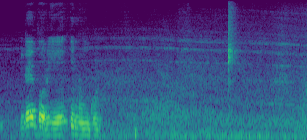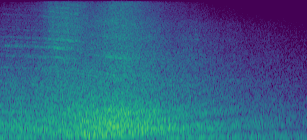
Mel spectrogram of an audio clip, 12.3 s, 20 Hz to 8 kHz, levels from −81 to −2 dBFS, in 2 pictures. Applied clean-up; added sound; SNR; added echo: none; Fixed-wing aircraft, airplane; 1 dB; reverberation time 0.3 s.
